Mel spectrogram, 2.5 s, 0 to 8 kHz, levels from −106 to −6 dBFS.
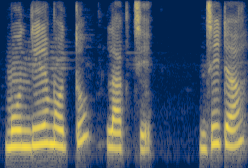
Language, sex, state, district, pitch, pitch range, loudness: Bengali, female, West Bengal, Jalpaiguri, 275 Hz, 255-310 Hz, -19 LUFS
